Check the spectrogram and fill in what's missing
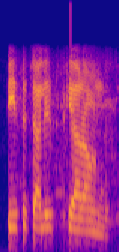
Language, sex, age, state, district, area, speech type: Urdu, male, 30-45, Uttar Pradesh, Gautam Buddha Nagar, rural, conversation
